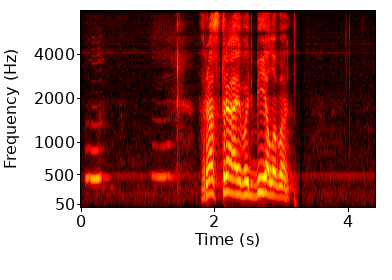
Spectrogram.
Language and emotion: Russian, angry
